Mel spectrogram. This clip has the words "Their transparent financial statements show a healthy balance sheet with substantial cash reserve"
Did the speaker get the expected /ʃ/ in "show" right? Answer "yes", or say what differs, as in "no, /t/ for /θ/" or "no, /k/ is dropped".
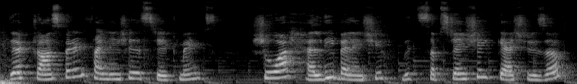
yes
